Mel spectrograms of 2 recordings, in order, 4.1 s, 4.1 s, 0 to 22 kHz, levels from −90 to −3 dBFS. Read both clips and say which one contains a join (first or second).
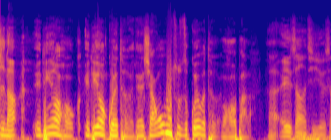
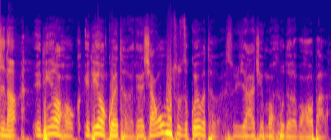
first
